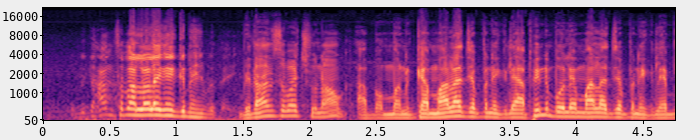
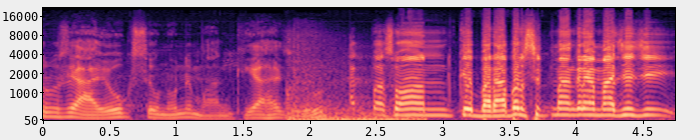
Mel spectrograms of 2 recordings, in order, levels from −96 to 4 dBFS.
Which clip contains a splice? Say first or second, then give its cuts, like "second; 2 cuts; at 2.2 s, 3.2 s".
second; 1 cut; at 2.3 s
